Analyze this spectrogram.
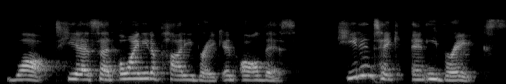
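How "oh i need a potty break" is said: ordinary talk, nothing marked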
